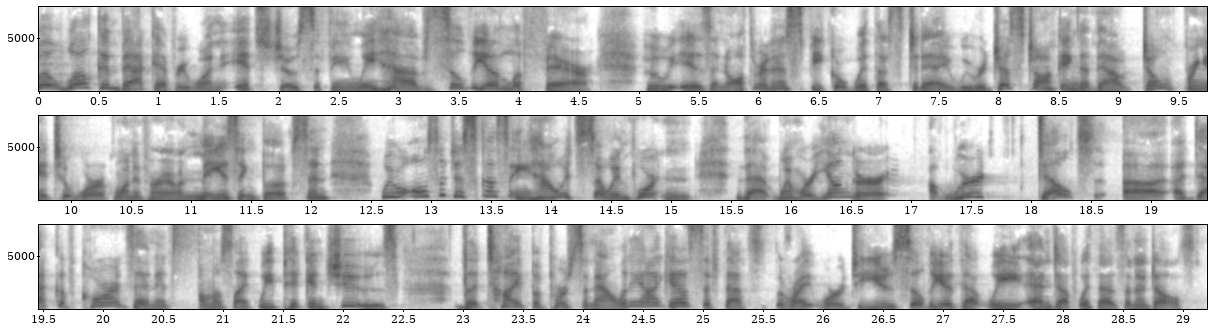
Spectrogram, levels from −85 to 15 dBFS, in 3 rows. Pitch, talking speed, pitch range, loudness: 260 Hz, 175 wpm, 225-300 Hz, -20 LUFS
